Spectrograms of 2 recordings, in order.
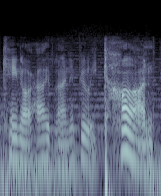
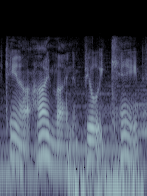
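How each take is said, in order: First: The last name is said like 'Khan'. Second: The last name is said like 'Kane'. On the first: The actor corrected the name after the slip. The speaker calls it right. "Oh god damn it!" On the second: An actor misread the name in the line. The speaker calls it wrong. "pronounced it Billy Kane"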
